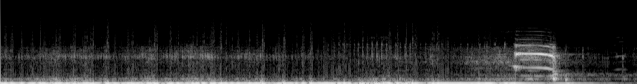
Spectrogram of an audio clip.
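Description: A motorbike engine rumbles steadily, then fades.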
